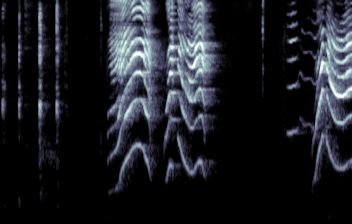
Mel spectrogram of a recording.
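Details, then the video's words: Parrot kept as a pet, talking and saying mummy and papa in a small room; a few faint clicks, then two drawn-out squeaky voiced words with wavering pitch and one more after a pause. "मम्मी पापा बोलने वाला तोता _ Mummy ka Pyaara Mitthu _ Parrot Talking Video"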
